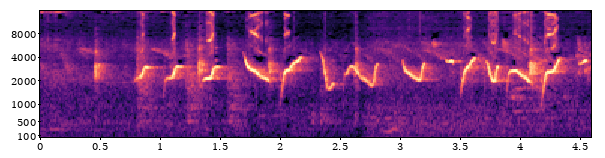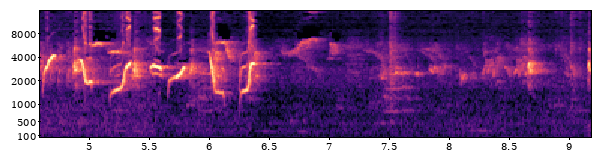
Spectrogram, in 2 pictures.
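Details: Bimoli song meant to coax and train young birds still learning to sing: a rapid run of sharp, high, swooping chirps and whistles repeated several times a second for about five seconds, then fainter scattered notes.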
